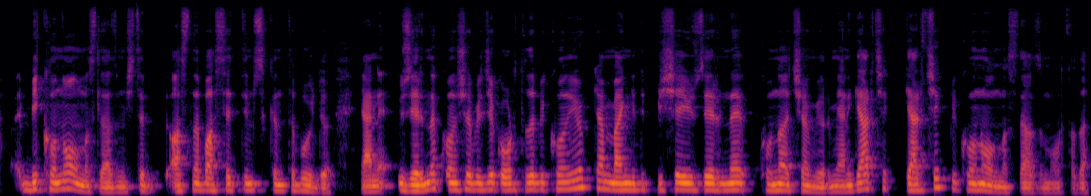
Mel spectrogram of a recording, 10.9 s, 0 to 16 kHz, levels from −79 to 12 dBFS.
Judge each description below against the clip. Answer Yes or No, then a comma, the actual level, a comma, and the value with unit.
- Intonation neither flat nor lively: Yes, average, 3.3 semitones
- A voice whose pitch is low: Yes, low, 120 Hz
